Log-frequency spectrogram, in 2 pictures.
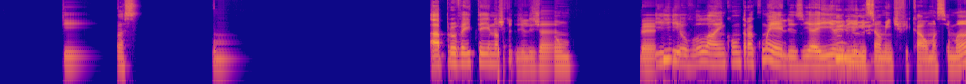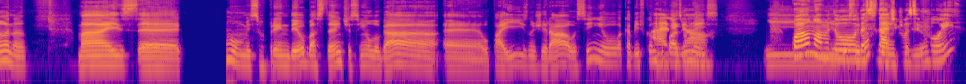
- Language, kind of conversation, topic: Portuguese, podcast, Que lugar subestimado te surpreendeu positivamente?
- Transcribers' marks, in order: distorted speech; other background noise; static; tapping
